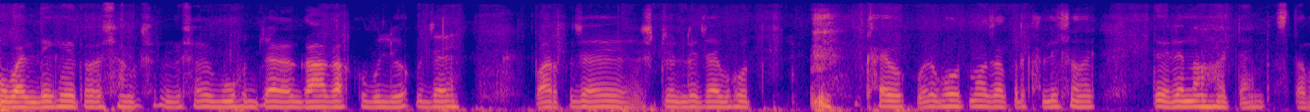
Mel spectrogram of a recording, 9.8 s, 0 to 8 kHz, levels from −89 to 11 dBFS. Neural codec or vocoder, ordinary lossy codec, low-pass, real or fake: none; none; 7.2 kHz; real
